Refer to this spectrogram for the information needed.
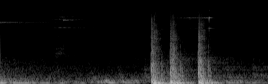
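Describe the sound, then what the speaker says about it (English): Three sharp knocks strike a door in Dying Light 2, landing close and loud in a quick uneven burst after a quiet stretch of low background hum. "Knock on some doors."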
